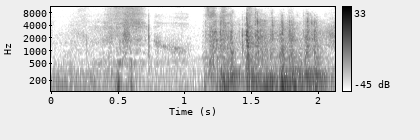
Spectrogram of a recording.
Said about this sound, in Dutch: Ik krijg die deur niet open.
